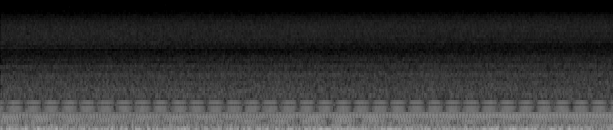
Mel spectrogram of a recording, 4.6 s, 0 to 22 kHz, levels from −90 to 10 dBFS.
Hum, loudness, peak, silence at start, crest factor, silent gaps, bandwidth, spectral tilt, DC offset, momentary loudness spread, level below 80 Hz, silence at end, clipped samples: none; -41 LUFS; -22 dBFS; 0 s; 12 dB; none; 15 kHz; -7 dB/octave; under 0.1%; 1 LU; -42 dBFS; 0 s; under 0.1%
